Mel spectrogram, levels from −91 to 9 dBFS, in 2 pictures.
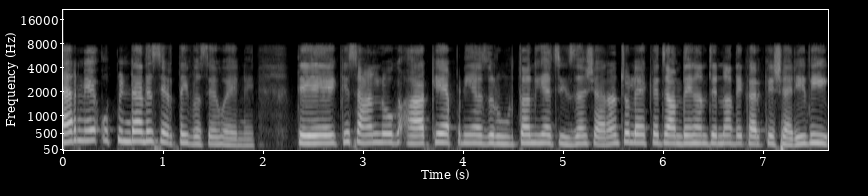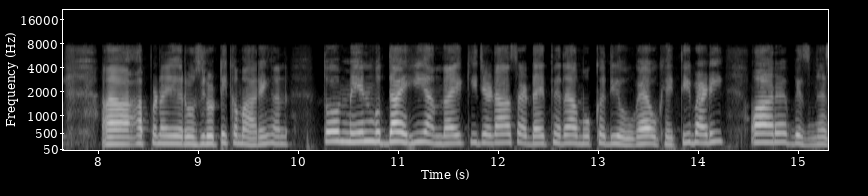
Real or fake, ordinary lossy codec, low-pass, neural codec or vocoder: fake; none; none; codec, 16 kHz, 2 kbps, FreqCodec, larger model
